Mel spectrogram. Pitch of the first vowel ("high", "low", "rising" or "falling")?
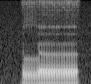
low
